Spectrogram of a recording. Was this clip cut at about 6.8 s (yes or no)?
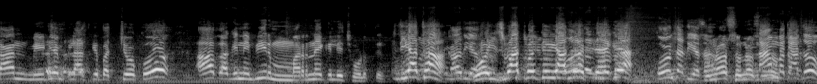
no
